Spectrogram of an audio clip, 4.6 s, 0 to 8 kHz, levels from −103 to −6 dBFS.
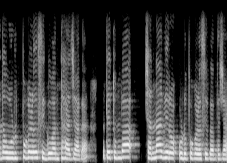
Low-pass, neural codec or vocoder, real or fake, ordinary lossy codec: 7.2 kHz; none; real; none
